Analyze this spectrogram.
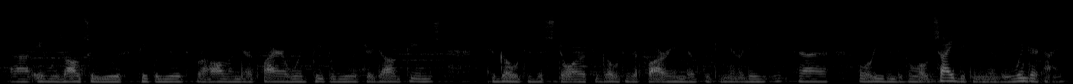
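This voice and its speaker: A Newfoundland accent at a very fast pace. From Newfoundland, Canada. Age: 70s. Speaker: Mi'kmaq community elder. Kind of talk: documentary interview.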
